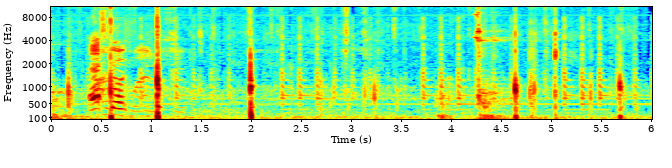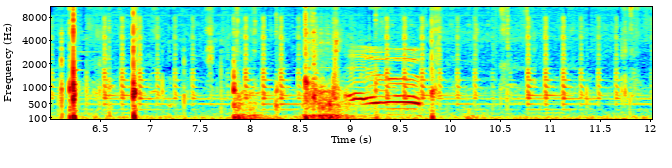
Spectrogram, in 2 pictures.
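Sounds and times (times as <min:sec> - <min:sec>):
basketball bouncing on hard court: 0:01.9 - 0:02.3, 0:03.8 - 0:10.0.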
